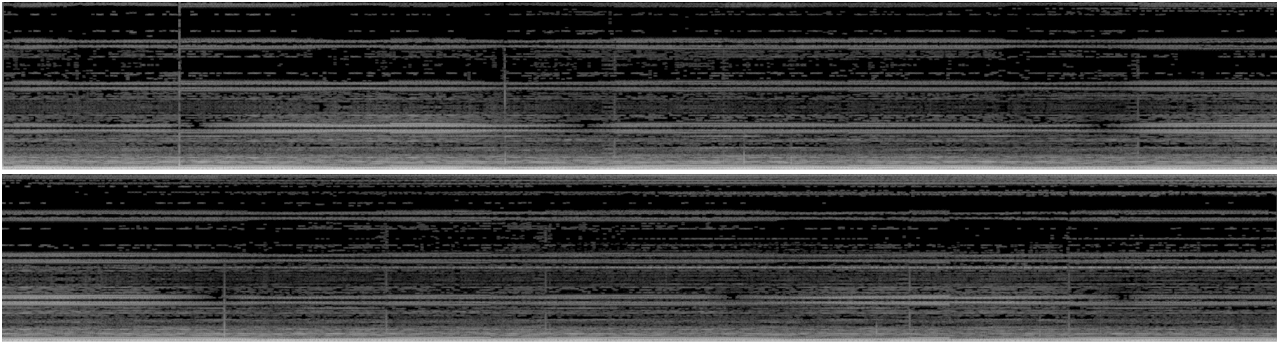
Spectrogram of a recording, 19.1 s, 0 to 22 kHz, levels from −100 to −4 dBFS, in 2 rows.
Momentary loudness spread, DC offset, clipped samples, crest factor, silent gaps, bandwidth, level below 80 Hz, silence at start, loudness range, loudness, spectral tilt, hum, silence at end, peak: 7 LU; 20%; under 0.1%; 12 dB; none; over 20 kHz; -64 dBFS; 0 s; 6 LU; -31 LUFS; -6 dB/octave; none; 0 s; -8 dBFS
